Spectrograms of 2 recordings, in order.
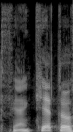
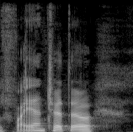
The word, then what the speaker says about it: fianchetto: speak about fianchetto bishops some people pronounce it fianchetto some people fire and chatter so it's not an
